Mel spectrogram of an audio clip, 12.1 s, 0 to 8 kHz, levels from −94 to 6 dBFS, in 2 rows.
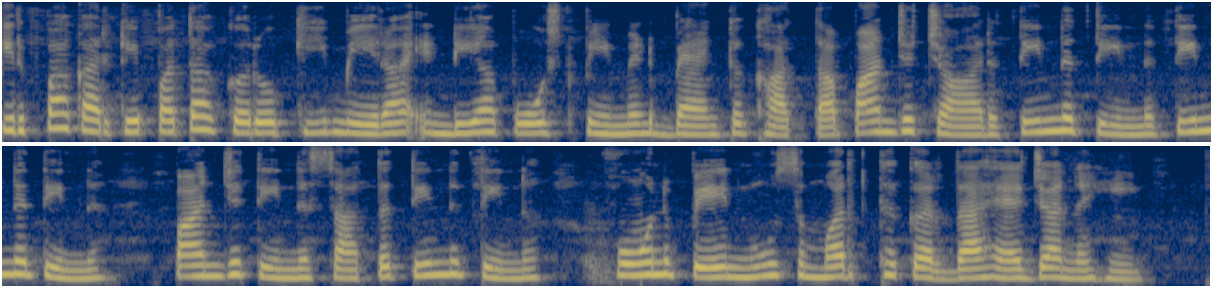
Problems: none marked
